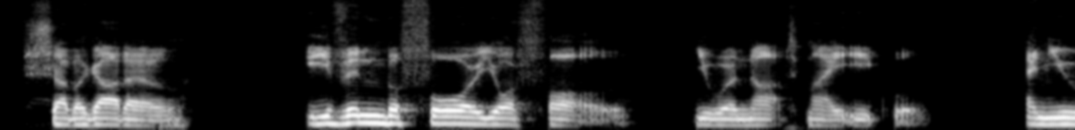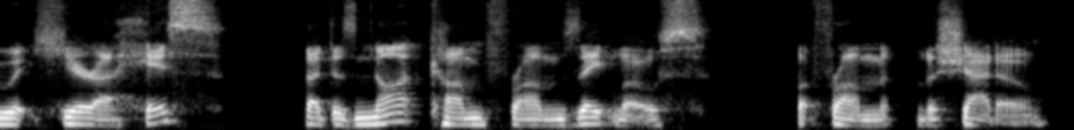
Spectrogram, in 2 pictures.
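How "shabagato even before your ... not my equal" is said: resonant, resonating, echoing voice. A voice comes out of the darkness around the circle, addressing Shabagato, resonating. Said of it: "this resonating voice".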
